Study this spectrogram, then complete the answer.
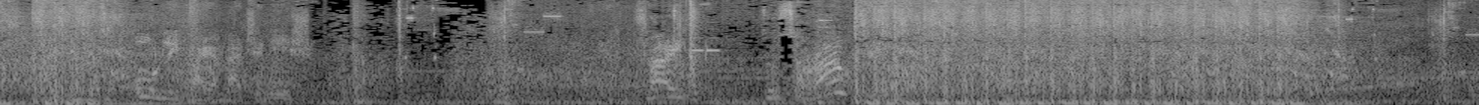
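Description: Guns fire in loud rapid bursts.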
